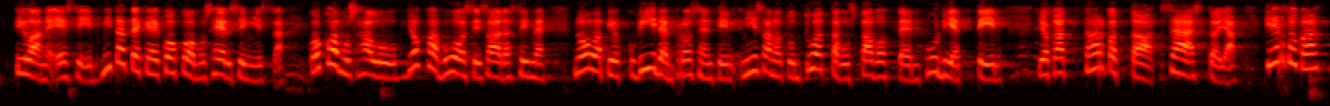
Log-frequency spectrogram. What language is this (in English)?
Finnish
